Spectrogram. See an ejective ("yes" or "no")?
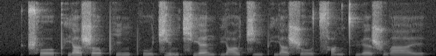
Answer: no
